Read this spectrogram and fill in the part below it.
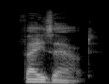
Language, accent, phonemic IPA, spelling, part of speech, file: English, Australia, /feɪ̯z äʊ̯t/, phase out, verb, En-au-phase out.ogg
- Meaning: To remove or relinquish the use of (something) little by little, either via discrete diminishing phases or (by extension) by continuous gradations; to remove in phases, or as if by phases (gradually)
